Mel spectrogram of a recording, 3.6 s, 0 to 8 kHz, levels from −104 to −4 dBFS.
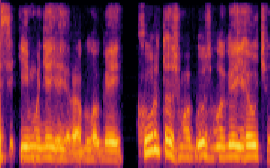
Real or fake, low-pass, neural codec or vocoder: fake; 7.2 kHz; codec, 16 kHz, 16 kbps, FunCodec, trained on Chinese and English, 50 frames a second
